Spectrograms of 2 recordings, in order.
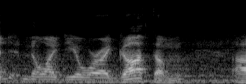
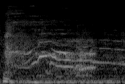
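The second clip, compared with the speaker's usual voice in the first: real laugh breaking out high; cracking up at his own rant; high shrieking laugh; 9 dB quieter than usual. Real, not acted. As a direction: burst into a squealing laugh.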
